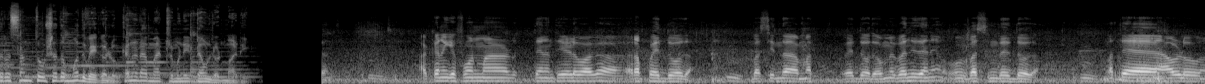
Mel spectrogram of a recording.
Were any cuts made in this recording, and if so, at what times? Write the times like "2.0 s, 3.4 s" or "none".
3.2 s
